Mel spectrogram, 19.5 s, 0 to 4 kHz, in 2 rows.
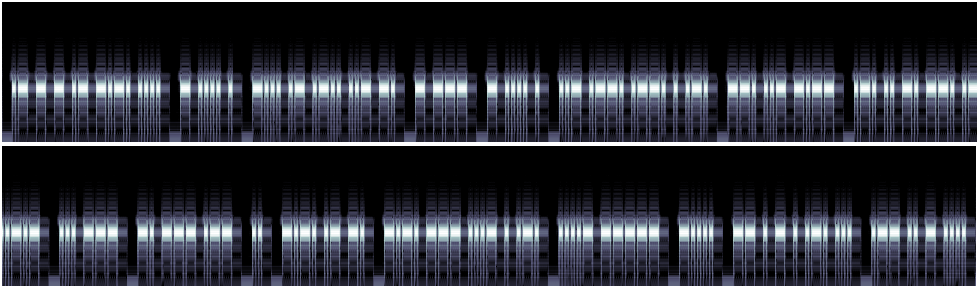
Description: Morse code, heard as a keyed tone, about 40 wpm, 750 Hz. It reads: ATTACH THE BALUN TO THE UPPER GUY RING. SO NOW I CAN COVER 40 6 METERS WITH
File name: Morse / 40WPM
